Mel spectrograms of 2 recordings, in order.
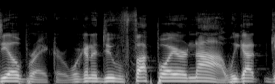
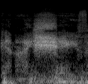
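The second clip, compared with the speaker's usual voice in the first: soft, hushed, breathy whisper. Reading a story aloud where a date whispers a question: imitating a whisper.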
